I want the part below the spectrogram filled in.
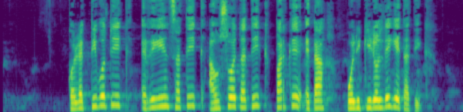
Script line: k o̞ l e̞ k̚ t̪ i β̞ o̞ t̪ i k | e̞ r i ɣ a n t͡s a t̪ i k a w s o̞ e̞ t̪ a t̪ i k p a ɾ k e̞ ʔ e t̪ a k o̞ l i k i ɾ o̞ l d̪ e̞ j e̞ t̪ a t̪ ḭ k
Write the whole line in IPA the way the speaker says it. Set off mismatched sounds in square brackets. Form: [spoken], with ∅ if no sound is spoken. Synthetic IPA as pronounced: k o̞ l e̞ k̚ t̪ i β̞ o̞ t̪ i k | e̞ r i ɣ [i] n t͡s a t̪ i k a w s o̞ e̞ t̪ a t̪ i k p a ɾ k e̞ ʔ e t̪ a [p] o̞ l i k i ɾ o̞ l d̪ e̞ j e̞ t̪ a t̪ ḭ k

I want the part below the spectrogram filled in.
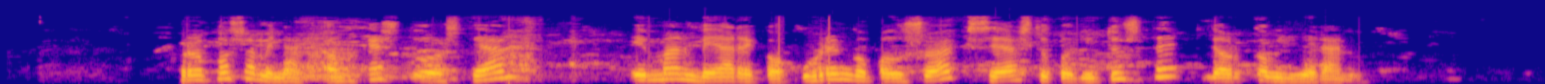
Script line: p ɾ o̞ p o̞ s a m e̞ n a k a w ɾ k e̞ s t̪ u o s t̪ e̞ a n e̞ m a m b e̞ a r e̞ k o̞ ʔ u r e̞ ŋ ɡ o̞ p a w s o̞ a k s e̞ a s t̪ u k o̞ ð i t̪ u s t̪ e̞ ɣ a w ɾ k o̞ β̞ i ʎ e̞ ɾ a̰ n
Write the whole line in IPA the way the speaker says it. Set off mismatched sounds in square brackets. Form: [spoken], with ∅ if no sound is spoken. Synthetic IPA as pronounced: p ɾ o̞ p o̞ s a m e̞ n a k a w ɾ k e̞ s t̪ u o s t̪ e̞ a n e̞ m a m b e̞ a r e̞ k o̞ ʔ u r e̞ ŋ ɡ o̞ p a w s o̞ a k s e̞ a s t̪ u k o̞ ð i t̪ u s t̪ e̞ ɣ a w ɾ k o̞ β̞ i ʎ e̞ ɾ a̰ n

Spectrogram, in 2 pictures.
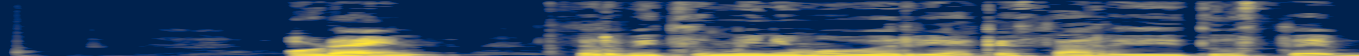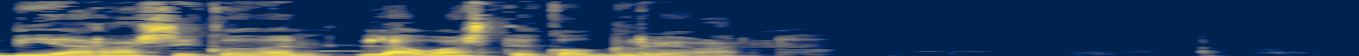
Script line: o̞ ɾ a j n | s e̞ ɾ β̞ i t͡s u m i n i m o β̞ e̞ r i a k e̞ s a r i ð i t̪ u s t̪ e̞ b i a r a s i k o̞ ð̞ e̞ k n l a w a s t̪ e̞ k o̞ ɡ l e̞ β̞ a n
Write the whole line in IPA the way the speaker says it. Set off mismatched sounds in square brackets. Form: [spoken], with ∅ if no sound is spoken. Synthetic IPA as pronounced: o̞ ɾ a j n | s e̞ ɾ β̞ i t͡s u m i n i m o β̞ e̞ r i a k e̞ s a r i ð i t̪ u s t̪ e̞ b i a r a s i k o̞ ð̞ e̞ [∅] n l a w a s t̪ e̞ k o̞ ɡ [ɾ] e̞ β̞ a n

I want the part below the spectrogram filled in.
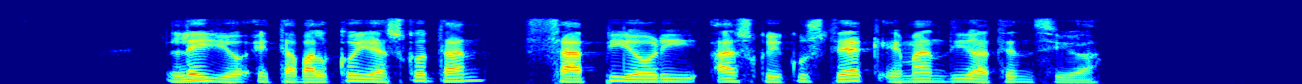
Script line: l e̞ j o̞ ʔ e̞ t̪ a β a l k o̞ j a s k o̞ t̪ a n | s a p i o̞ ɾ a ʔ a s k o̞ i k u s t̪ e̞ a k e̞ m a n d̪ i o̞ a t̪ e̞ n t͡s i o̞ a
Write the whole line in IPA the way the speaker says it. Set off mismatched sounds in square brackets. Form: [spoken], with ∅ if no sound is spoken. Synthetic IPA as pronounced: l e̞ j o̞ ʔ e̞ t̪ a β a l k o̞ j a s k o̞ t̪ a n | s a p i o̞ ɾ [i] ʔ a s k o̞ i k u s t̪ e̞ a k e̞ m a n d̪ i o̞ a t̪ e̞ n t͡s i o̞ a

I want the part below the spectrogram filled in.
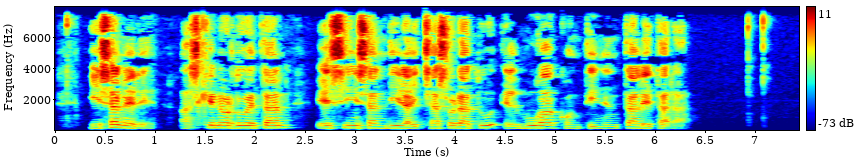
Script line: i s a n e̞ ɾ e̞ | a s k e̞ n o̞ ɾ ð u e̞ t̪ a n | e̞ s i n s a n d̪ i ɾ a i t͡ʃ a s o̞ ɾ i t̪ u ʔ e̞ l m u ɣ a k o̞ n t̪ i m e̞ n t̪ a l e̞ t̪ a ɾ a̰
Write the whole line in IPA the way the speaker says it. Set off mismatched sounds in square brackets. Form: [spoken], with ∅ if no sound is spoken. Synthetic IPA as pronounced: i s a n e̞ ɾ e̞ | a s k e̞ n o̞ ɾ ð u e̞ t̪ a n | e̞ s i n s a n d̪ i ɾ a i t͡ʃ a s o̞ ɾ [a] t̪ u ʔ e̞ l m u ɣ a k o̞ n t̪ i [n] e̞ n t̪ a l e̞ t̪ a ɾ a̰

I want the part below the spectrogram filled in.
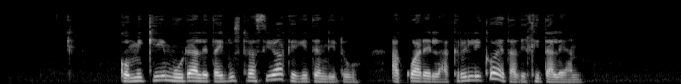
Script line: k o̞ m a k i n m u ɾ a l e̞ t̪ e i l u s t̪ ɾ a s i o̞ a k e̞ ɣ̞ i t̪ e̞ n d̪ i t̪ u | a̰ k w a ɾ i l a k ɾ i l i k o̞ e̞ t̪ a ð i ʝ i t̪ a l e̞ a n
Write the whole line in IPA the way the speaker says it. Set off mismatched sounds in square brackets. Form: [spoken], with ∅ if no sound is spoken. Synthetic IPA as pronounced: k o̞ m [i] k i [∅] m u ɾ a l e̞ t̪ [a] i l u s t̪ ɾ a s i o̞ a k e̞ ɣ̞ i t̪ e̞ n d̪ i t̪ u | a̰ k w a ɾ [e] l a k ɾ i l i k o̞ e̞ t̪ a ð i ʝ i t̪ a l e̞ a n

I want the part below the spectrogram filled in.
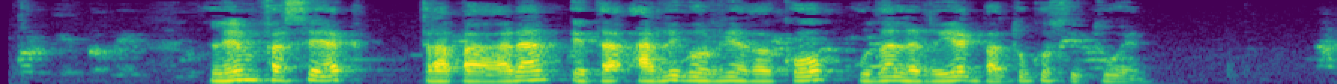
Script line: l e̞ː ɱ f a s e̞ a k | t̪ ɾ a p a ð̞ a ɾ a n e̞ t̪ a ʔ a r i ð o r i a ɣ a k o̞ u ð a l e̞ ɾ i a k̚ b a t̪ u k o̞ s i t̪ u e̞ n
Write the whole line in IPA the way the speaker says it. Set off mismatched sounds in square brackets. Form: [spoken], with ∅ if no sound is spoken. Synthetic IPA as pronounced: l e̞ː ɱ f a s e̞ a k | t̪ ɾ a p a [ɣ̞] a ɾ a n e̞ t̪ a ʔ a r i [ɣ] o r i a ɣ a k o̞ u ð a l e̞ [r] i a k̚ b a t̪ u k o̞ s i t̪ u e̞ n

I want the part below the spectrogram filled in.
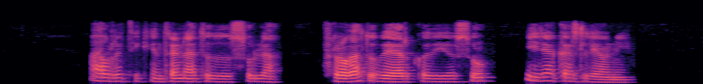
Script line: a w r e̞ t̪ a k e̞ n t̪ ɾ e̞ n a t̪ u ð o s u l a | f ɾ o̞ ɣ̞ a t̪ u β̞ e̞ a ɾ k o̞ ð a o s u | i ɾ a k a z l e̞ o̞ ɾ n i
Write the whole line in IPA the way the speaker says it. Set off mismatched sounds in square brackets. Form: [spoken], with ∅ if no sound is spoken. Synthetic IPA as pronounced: a w r e̞ t̪ [i] k e̞ n t̪ ɾ e̞ n a t̪ u ð [u] s u l a | f ɾ o̞ ɣ̞ a t̪ u β̞ e̞ a ɾ k o̞ ð [i] o s u | i ɾ a k a z l e̞ o̞ [∅] n i

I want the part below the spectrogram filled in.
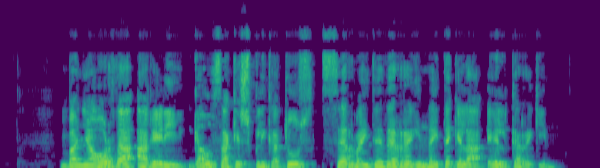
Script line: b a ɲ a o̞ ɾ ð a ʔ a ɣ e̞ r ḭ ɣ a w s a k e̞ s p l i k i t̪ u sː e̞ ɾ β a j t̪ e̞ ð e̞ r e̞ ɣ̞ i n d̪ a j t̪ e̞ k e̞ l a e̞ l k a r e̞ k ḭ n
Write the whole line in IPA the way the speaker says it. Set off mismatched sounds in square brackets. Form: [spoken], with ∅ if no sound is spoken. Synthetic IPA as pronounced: b a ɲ a o̞ ɾ ð a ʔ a ɣ e̞ [ɾ] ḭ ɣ a w s a k e̞ s p l i k [a] t̪ u sː e̞ ɾ β a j t̪ e̞ ð e̞ r e̞ ɣ̞ i n d̪ a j t̪ e̞ k e̞ l a e̞ l k a r e̞ k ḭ n

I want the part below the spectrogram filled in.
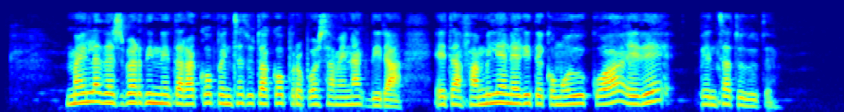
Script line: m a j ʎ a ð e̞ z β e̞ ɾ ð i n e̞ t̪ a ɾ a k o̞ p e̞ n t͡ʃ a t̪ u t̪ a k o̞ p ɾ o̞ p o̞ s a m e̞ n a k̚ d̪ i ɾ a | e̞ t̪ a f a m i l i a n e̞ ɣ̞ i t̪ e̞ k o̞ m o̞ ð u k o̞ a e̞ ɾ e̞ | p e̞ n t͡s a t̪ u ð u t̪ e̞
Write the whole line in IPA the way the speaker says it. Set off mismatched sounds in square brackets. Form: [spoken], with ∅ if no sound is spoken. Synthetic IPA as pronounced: m a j [l] a ð e̞ z β e̞ ɾ ð i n e̞ t̪ a ɾ a k o̞ p e̞ n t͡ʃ a t̪ u t̪ a k o̞ p ɾ o̞ p o̞ s a m e̞ n a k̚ d̪ i ɾ a | e̞ t̪ a f a m i l i a n e̞ ɣ̞ i t̪ e̞ k o̞ m o̞ ð u k o̞ a e̞ ɾ e̞ | p e̞ n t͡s a t̪ u ð u t̪ e̞

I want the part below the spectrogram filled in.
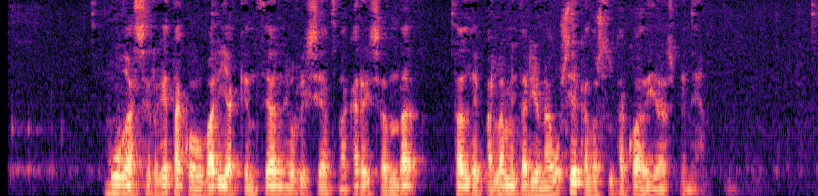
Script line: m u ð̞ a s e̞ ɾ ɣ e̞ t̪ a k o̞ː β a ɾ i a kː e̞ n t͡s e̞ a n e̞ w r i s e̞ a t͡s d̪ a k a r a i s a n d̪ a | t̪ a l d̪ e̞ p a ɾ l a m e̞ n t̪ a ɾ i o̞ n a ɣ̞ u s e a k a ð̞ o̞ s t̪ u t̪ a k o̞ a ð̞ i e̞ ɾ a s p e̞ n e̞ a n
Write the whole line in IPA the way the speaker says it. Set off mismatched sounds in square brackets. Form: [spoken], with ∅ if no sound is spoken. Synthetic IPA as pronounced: m u [ɣ̞] a s e̞ ɾ ɣ e̞ t̪ a k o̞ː β a ɾ i a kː e̞ n t͡s e̞ a n e̞ w r i s e̞ a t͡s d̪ a k a r a i s a n d̪ a | t̪ a l d̪ e̞ p a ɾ l a m e̞ n t̪ a ɾ i o̞ n a ɣ̞ u s [i] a k a ð̞ o̞ s t̪ u t̪ a k o̞ a ð̞ i e̞ ɾ a s p e̞ n e̞ a n

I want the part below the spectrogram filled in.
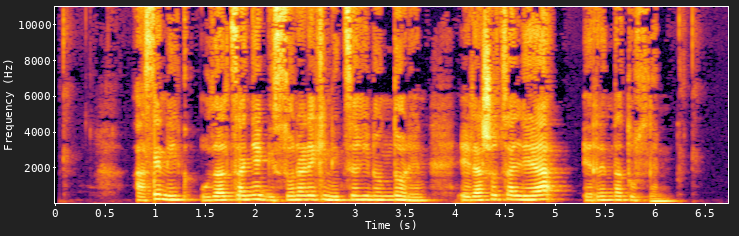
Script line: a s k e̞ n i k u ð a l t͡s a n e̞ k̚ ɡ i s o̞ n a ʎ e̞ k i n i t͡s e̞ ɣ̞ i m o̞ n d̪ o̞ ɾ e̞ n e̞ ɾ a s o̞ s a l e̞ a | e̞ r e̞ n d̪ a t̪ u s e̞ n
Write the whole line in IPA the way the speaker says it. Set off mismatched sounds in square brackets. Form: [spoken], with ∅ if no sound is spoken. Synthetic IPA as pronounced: a s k e̞ n i k u ð a l t͡s a [ɲ] e̞ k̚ ɡ i s o̞ n a [ɾ] e̞ k i n i t͡s e̞ ɣ̞ i [n] o̞ n d̪ o̞ ɾ e̞ n e̞ ɾ a s o̞ [t͡s] a [ʎ] e̞ a | e̞ r e̞ n d̪ a t̪ u s e̞ n

